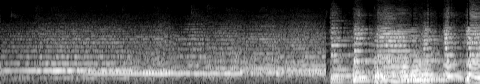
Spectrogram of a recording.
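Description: Orchestral music: a long held chord, then about four seconds in a louder passage of short, accented chords.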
